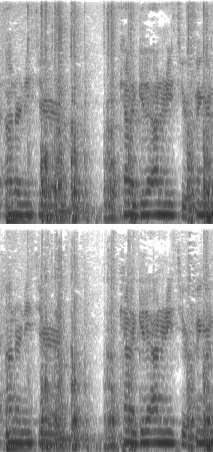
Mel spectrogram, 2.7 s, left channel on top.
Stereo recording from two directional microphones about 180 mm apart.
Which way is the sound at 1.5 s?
25° right (ahead or behind).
